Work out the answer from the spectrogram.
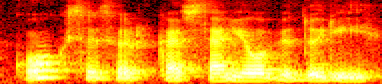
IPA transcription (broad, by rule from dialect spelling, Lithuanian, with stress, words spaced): ˈkoːks ˈjɪs ɪr ˈkɐs ˈtʲɛn ˈjoː ʋʲɪdʊˈrʲiː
